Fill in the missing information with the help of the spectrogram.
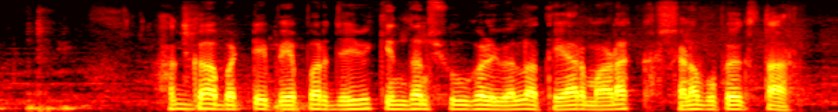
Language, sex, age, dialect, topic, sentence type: Kannada, male, 25-30, Northeastern, agriculture, statement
